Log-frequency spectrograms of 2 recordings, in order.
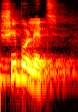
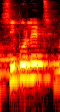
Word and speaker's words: Schibolet: Wenn er dann antwortete, nein, ließen sie ihn sprechen Schibolet. Sprach er aber Sibolet, weil er es nicht richtig aussprechen konnte, dann ergriffen sie ihn und erschlugen ihn an den Furten des Jordans, sodass zu der Zeit von Ephraim fielen 42.000.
